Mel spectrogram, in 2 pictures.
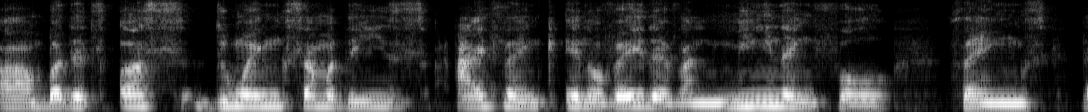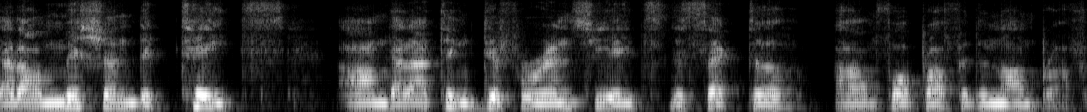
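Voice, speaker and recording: A man speaks in a strong Trinidadian accent at medium pitch. His pace is moderate and his intonation fairly even. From Trinidad and Tobago. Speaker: nursing home chief executive. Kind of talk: podcast interview. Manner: hesitant, many fillers.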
